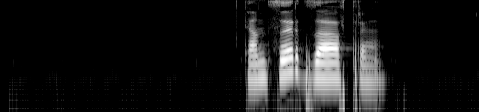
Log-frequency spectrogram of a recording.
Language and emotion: Russian, positive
